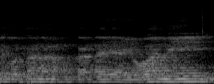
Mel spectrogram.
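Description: A man's voice reading a Bible verse aloud in a slow, drawn-out, chant-like cadence, with long held pitches and few pauses.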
